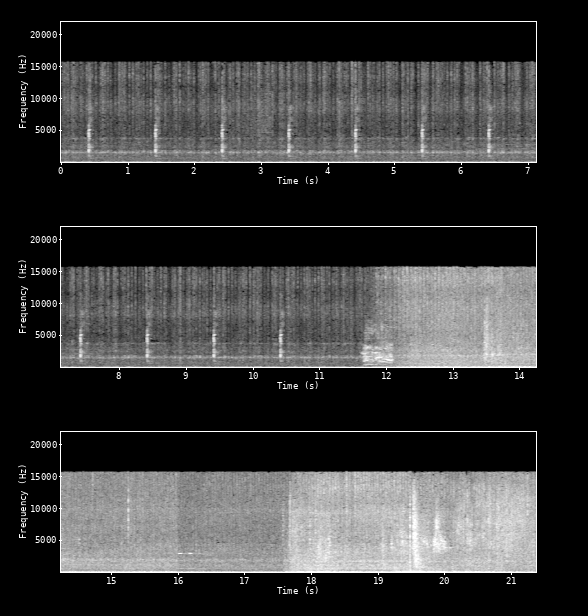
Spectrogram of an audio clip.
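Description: A tank engine rumbles low, then roars louder as the tank drives off.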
